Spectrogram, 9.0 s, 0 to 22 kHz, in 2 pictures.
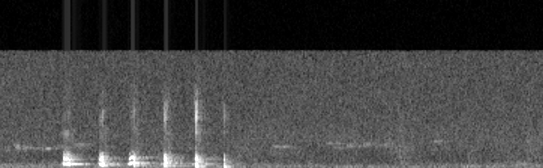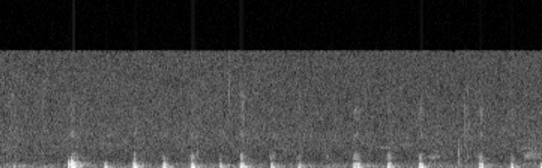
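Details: Irish wolfhound puppy, 18 days old, at meal time indoors, giving a run of short whimpering squeaks in a quick burst, a pause, then a longer even series of soft repeated squeals.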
